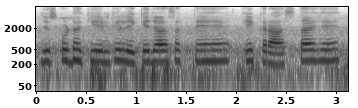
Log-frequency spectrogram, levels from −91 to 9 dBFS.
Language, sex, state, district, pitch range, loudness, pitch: Hindi, female, Chhattisgarh, Raipur, 235-250 Hz, -15 LUFS, 245 Hz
